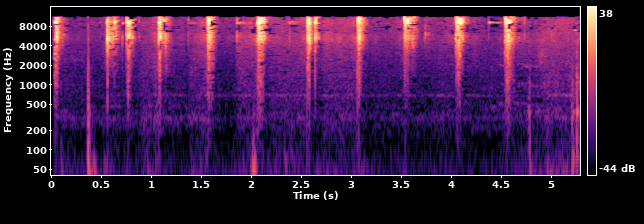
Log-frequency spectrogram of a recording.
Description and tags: coins in my pocket as i walk
coin, penny, dropping, nickel, cash, currency, money, coins, cash-register, counting, change, quarter, dime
